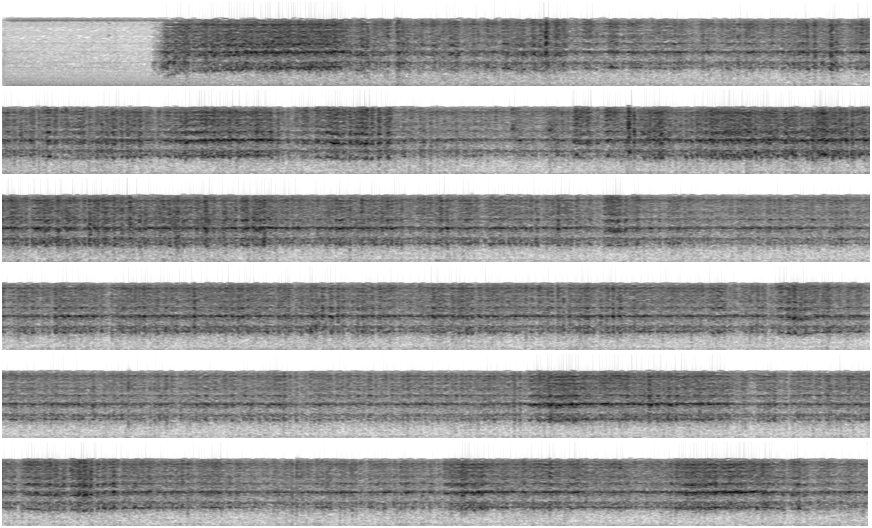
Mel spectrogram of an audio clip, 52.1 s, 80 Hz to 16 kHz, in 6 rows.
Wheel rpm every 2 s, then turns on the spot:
20, 190, 220, 230, 230, 220, 230, 230, 230, 230, 230, 230, 230, 230, 240, 240, 230, 230, 230, 240, 230, 230, 230, 230, 230, 230.
none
